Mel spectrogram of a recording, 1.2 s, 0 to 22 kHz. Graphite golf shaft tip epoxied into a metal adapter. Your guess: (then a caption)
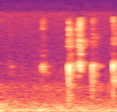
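Solid. A graphite golf shaft tip, epoxied into a metal adjustable driver adapter and cured for 24 hours, is tapped at the bond five times. Each tap is a short, dry, high-pitched click near 2 kHz that dies away almost instantly. The crisp, dead sound shows the tip is solidly seated and the bond is good.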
